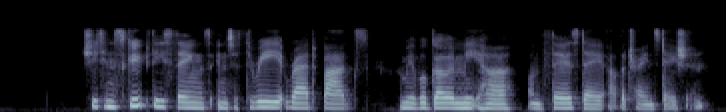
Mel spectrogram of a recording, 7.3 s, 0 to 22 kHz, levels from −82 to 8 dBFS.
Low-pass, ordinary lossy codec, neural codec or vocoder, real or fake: 7.2 kHz; none; codec, 16 kHz, 1 kbps, X-Codec, WavLM features, trained on Multilingual LibriSpeech; fake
